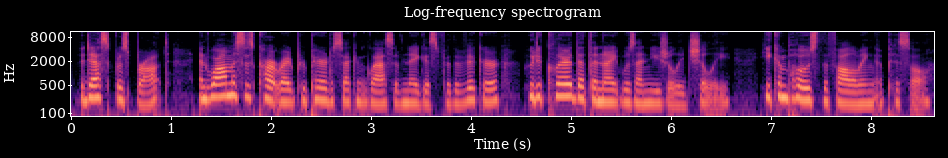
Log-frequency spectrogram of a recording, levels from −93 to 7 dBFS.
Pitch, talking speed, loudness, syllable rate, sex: 205 Hz, 210 wpm, -20 LUFS, 6.4 syllables/s, female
